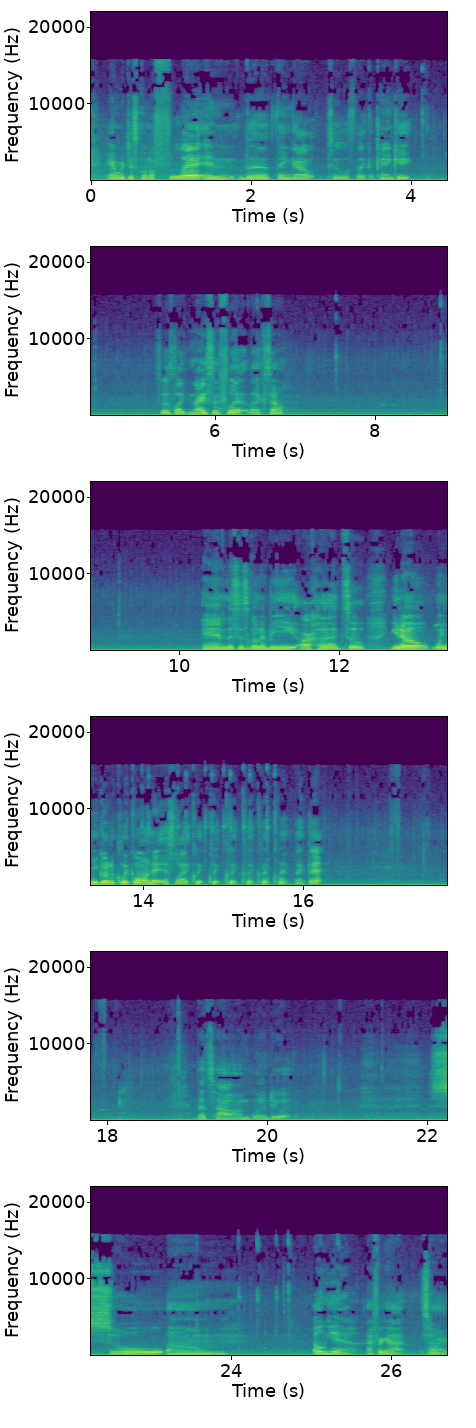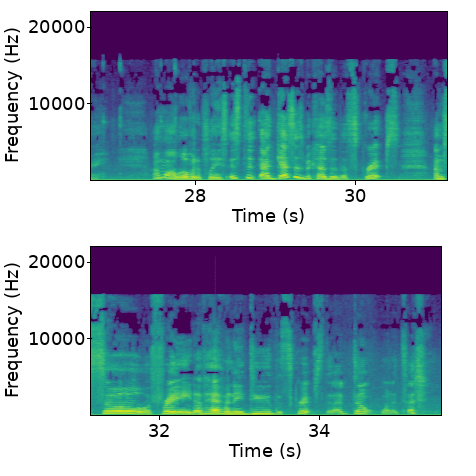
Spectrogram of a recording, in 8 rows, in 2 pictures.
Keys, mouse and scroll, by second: 4.6 middle click, 7.6 click, 9.3 middle click, 10.8-11.1 scroll up 2, 11.3 middle click, 14.1-19.0 click, 19.7 scroll down 2, 20.2-21.4 scroll up 1, 22.2 middle click, 22.2 scroll up 3, 24.2 right click, 27.0 shift+right click, 27.7 shift+right click.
